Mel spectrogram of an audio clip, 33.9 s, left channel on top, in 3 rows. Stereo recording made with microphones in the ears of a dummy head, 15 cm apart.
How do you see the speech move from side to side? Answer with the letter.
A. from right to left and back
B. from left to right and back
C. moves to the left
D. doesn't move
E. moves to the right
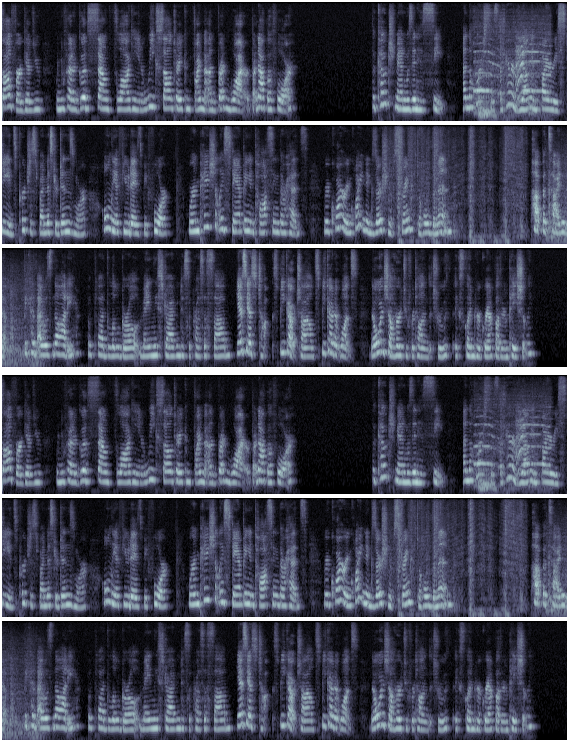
B.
